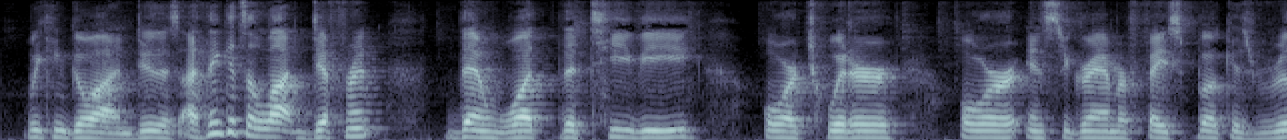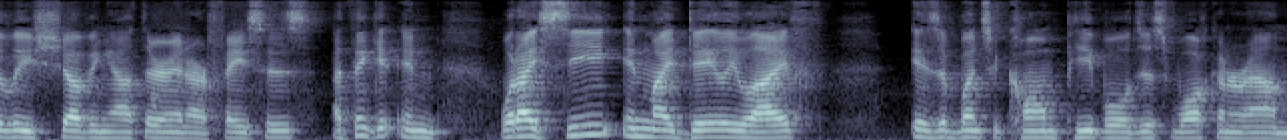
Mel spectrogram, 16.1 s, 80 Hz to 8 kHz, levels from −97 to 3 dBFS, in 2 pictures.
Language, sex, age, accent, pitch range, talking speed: English, male, 30-49, American, 130-150 Hz, 185 wpm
